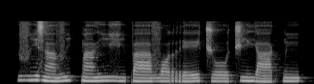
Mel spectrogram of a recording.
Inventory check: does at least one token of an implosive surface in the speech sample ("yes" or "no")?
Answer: no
